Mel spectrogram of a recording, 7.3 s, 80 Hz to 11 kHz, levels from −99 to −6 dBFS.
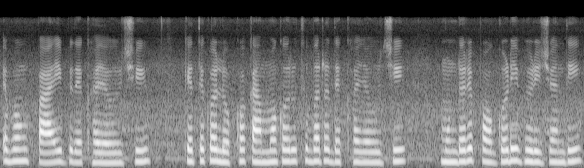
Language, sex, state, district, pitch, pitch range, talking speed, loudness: Odia, female, Odisha, Malkangiri, 215 Hz, 205-220 Hz, 105 wpm, -17 LUFS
